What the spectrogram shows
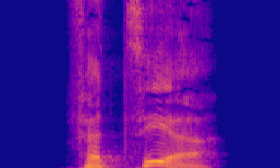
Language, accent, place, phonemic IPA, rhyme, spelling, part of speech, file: German, Germany, Berlin, /fɛɐ̯ˈtseːɐ̯/, -eːɐ̯, Verzehr, noun, De-Verzehr.ogg
- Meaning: consumption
